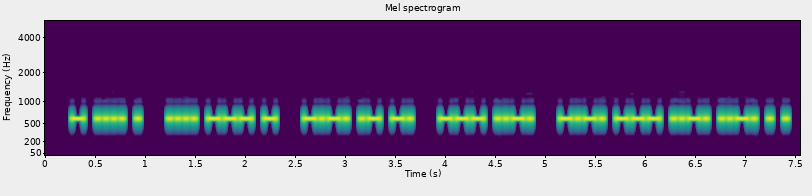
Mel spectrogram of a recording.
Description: Morse code, heard as a keyed tone, about 30 wpm, 600 Hz. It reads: THE HOT CAN OF COFFEE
